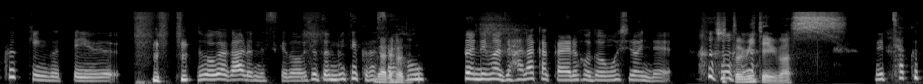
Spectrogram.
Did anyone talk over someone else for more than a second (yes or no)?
no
